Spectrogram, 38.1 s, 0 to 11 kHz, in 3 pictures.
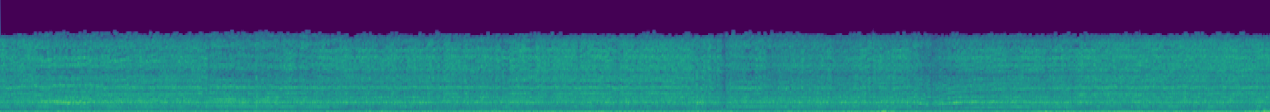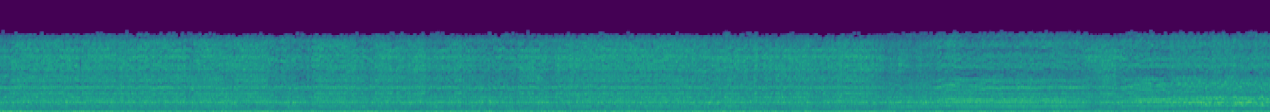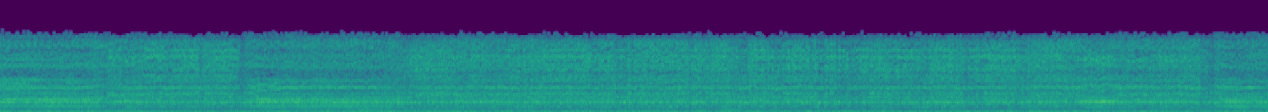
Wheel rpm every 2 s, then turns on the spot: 160, 160, 160, 160, 150, 160, 160, 160, 160, 160, 160, 160, 160, 160, 160, 160, 160, 160, 160.
none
